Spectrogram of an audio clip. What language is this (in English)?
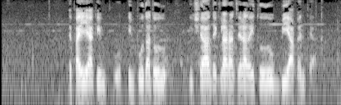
Basque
